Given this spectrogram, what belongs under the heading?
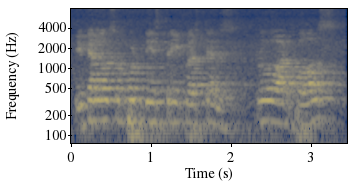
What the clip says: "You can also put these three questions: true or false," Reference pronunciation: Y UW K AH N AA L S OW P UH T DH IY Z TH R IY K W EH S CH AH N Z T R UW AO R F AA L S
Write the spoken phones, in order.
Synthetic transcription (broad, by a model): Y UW K AH N AA L S OW P UH T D IY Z T R IY K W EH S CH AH N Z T R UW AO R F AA L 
